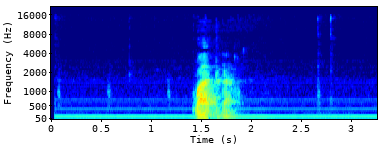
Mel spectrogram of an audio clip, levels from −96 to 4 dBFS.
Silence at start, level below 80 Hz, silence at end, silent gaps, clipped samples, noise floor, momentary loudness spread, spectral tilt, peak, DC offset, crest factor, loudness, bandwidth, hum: 1.4 s; -64 dBFS; 1.4 s; none; under 0.1%; -58 dBFS; 28 LU; -8 dB/octave; -12 dBFS; under 0.1%; 26 dB; -33 LUFS; 16.5 kHz; none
